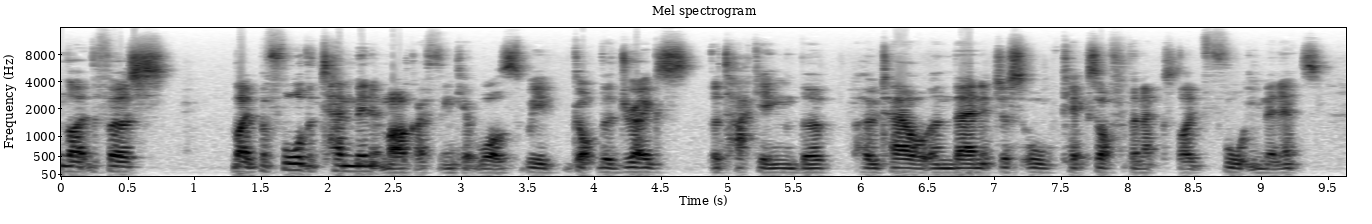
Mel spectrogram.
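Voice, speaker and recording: Guy rambling thru a review, bright voice, lots of uhs and ums. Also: medium pitch. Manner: rambling, hesitant with many fillers. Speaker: YouTube reviewer.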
